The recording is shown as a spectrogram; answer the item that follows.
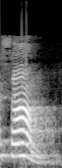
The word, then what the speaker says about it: Psalm: दें कि यहां पर इसे पढेंगे शाम वाइट इसको नुकसान यहां पर बिठा तीन साइलेंट है और एंड साइलेंट है हम यही बात तो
